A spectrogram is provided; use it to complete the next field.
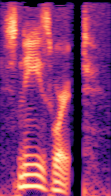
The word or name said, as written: Sneezewort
